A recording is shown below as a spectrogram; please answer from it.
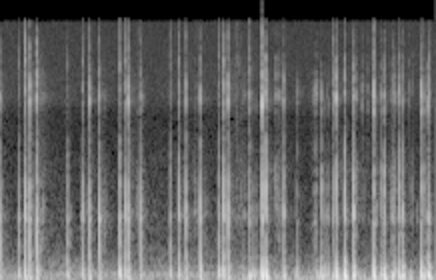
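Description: Fingernails tap and scratch on a flat, hollow, printed cardboard retail box for G.Skill RAM memory held close to the mic. About two dozen quick, dry taps and scratchy strokes land in an uneven run, each with a dull, hollow low thump and a bright tick on top that dies away almost instantly.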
